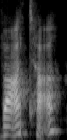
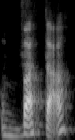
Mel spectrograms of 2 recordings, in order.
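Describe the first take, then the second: First: It uses a Western-style pronunciation of the word. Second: It uses a Sanskrit-style pronunciation of the word.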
